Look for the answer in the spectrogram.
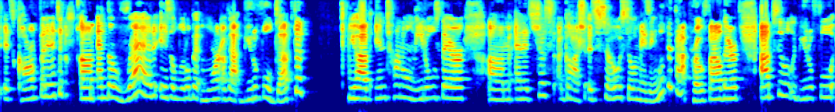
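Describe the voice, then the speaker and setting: Woman, live shopping host, slightly raspy, gushing, bright tense tone. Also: sits high. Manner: bubbly and effusive, gushing over the product. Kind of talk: live home shopping presentation.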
